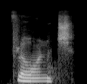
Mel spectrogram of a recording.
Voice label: "flaunch", Indian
